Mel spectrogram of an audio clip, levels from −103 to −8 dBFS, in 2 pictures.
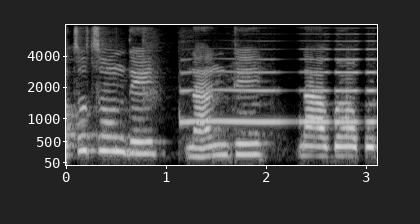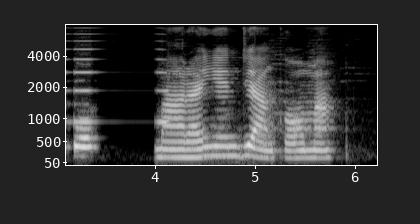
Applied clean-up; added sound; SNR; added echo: neural mask model RNNoise.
